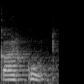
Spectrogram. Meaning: hail
- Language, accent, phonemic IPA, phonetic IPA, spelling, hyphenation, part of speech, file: Armenian, Eastern Armenian, /kɑɾˈkut/, [kɑɾkút], կարկուտ, կար‧կուտ, noun, Hy-կարկուտ.ogg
